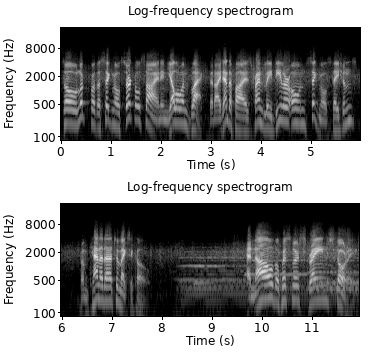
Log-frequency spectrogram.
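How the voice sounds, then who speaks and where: Animated male vintage radio announcer. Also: moderate pace. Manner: emphatic sales pitch. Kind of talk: 1940s radio sponsor announcing. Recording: muffled vintage radio recording with music.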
